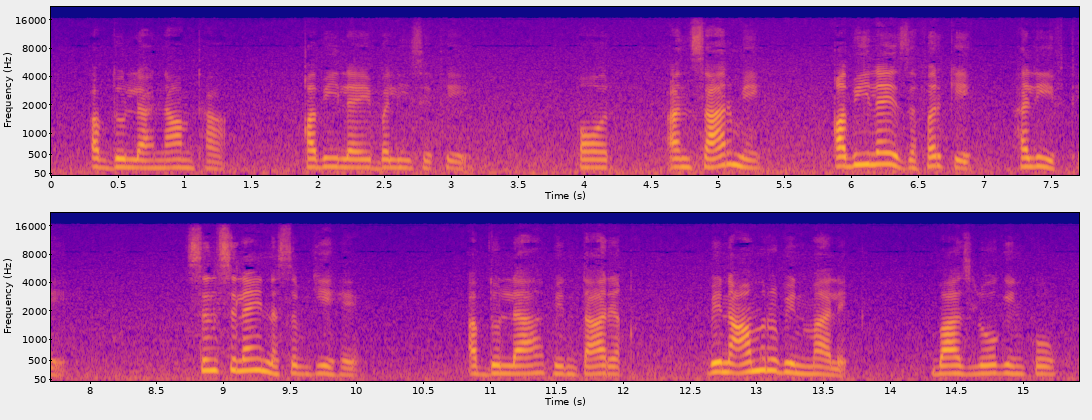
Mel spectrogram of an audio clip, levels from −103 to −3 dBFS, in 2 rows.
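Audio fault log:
No faults are heard in this speech clip. Room noise sits in the background at about 18 dB below the speech, as part of the recording itself.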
